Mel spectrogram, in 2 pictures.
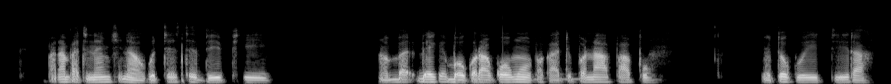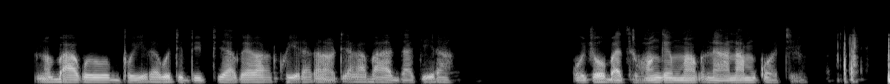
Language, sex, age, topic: Ndau, male, 18-24, health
